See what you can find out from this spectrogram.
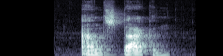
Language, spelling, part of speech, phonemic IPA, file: Dutch, aanstaken, verb, /ˈanstakə(n)/, Nl-aanstaken.ogg
- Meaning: inflection of aansteken: 1. plural dependent-clause past indicative 2. plural dependent-clause past subjunctive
